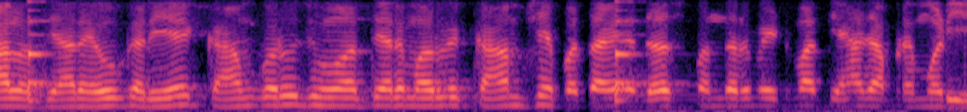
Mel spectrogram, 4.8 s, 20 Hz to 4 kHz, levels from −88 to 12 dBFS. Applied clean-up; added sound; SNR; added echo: none; Bowed string instrument; 10 dB; none.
